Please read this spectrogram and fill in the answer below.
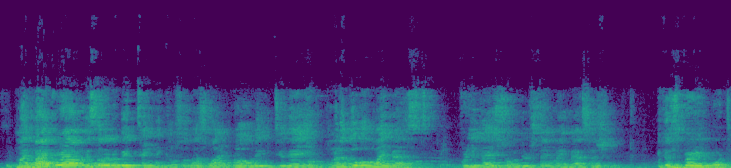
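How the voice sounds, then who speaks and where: A speaker with a Venezuelan accent keeps fairly even intonation. Light background noise and audible room echo are present. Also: man. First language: Spanish. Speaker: junk removal business speaker; presenter. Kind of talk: conference talk; presentation talk. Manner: halting. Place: meeting room.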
